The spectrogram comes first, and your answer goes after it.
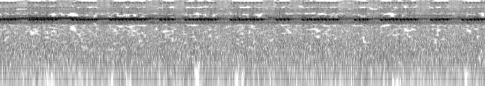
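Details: An insect calling amid nature sounds gives a high, shrill trill that starts steady, then breaks into rapid separate chirps, a little more than one per second, with faint higher overtones.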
